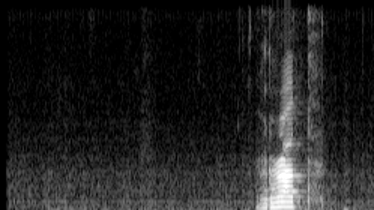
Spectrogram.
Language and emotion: Russian, neutral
